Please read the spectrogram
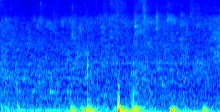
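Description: A few short, soft, low thumps about half a second apart, with faint background noise between them.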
